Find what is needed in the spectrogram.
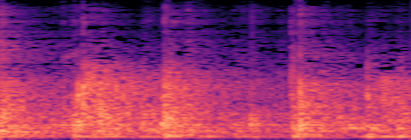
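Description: Foosball table in play: a run of sharp knocks and clacks as the ball is struck by the figures and the rods shift, about five in two seconds, each with a short ring. The first, right at the start, is the loudest.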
